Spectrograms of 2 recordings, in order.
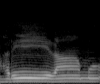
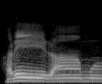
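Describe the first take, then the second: First: The vowel in Ram is long. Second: The vowel in Ram is long.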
